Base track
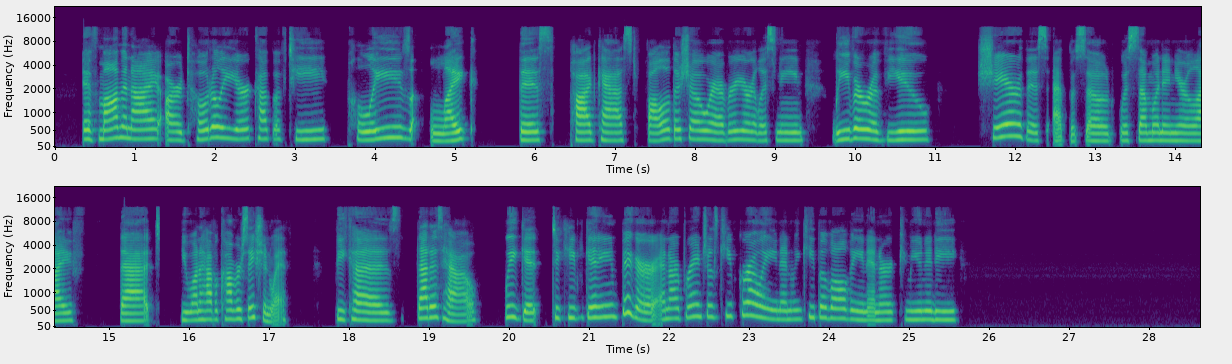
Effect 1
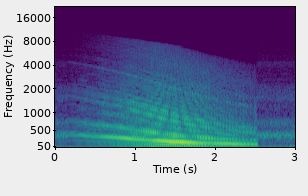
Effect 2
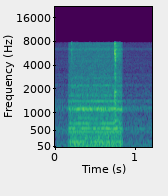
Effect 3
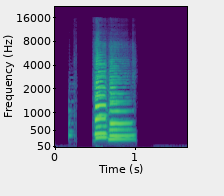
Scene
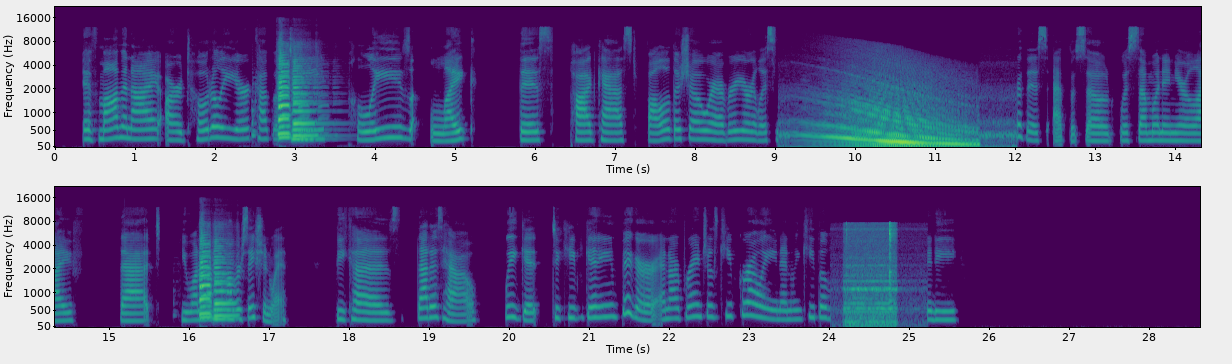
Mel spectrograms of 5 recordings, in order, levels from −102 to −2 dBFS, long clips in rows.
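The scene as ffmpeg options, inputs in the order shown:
-filter_complex "[3:a]asplit=2[a][b];[0:a]volume=-20dB[c];[a]aecho=1:1:248|496:0.075|0.0202[d];[b]agate=range=-17dB:threshold=-39dB:ratio=16:release=100:detection=peak[e];[2:a]bandreject=f=1.2k:w=14[f];[c]asplit=3[g][h][i];[g]atrim=end=9.034[j];[1:a]atrim=end=3,asetpts=PTS-STARTPTS,volume=-1.5dB[k];[h]atrim=start=12.026:end=24.014[l];[f]atrim=end=1.22,asetpts=PTS-STARTPTS,volume=-12.5dB[m];[i]atrim=start=25.226[n];[d]atrim=end=1.66,asetpts=PTS-STARTPTS,volume=-8dB,afade=t=in:d=0.004:c=hsin,afade=t=out:st=1.656:d=0.004:c=hsin,adelay=2290[o];[e]atrim=end=1.66,asetpts=PTS-STARTPTS,volume=-10dB,afade=t=in:d=0.004:c=hsin,afade=t=out:st=1.656:d=0.004:c=hsin,adelay=15630[p];[j][k]acrossfade=d=0.004:c1=hsin:c2=hsin[q];[q][l]acrossfade=d=0.004:c1=hsin:c2=hsin[r];[r][m]acrossfade=d=0.004:c1=hsin:c2=hsin[s];[s][n]acrossfade=d=0.004:c1=hsin:c2=hsin[t];[t][o][p]amix=inputs=3:normalize=0"

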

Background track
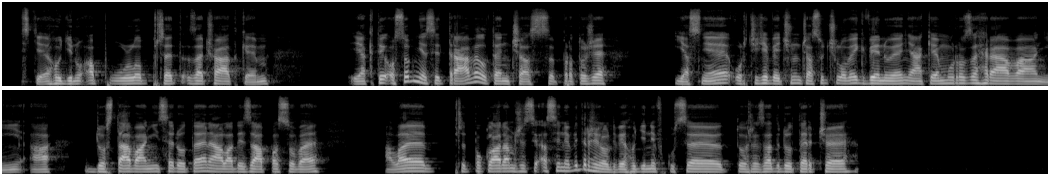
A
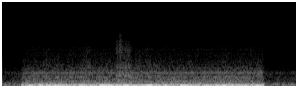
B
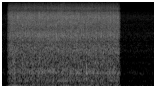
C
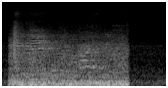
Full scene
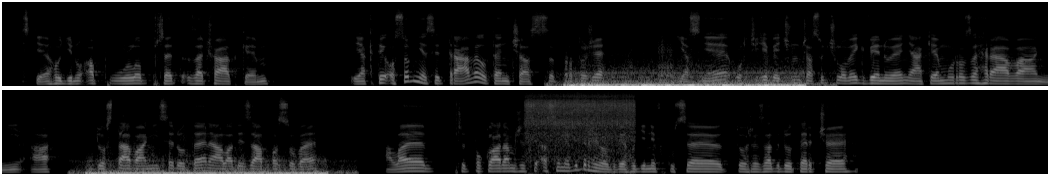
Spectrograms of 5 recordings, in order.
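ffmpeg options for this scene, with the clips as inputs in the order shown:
-filter_complex "[1:a]asplit=2[a][b];[0:a]volume=-18.5dB[c];[b]acompressor=threshold=-21dB:ratio=6:attack=3.2:release=140:knee=1:detection=peak[d];[a]atrim=end=2.94,asetpts=PTS-STARTPTS,volume=-8dB,afade=t=in:d=0.004:c=hsin,afade=t=out:st=2.936:d=0.004:c=hsin,adelay=5420[e];[d]atrim=end=2.94,asetpts=PTS-STARTPTS,volume=-8dB,afade=t=in:d=0.05,afade=t=out:st=2.89:d=0.05,adelay=11100[f];[2:a]atrim=end=1.52,asetpts=PTS-STARTPTS,volume=-16.5dB,afade=t=in:d=0.004:c=hsin,afade=t=out:st=1.516:d=0.004:c=hsin,adelay=15620[g];[c][e][f][g]amix=inputs=4:normalize=0"

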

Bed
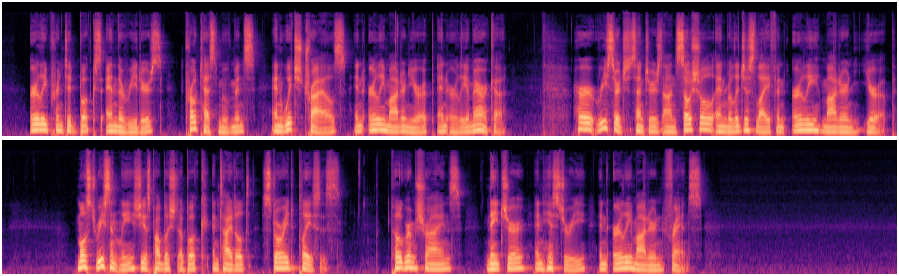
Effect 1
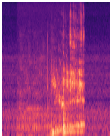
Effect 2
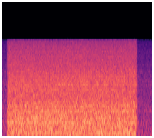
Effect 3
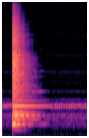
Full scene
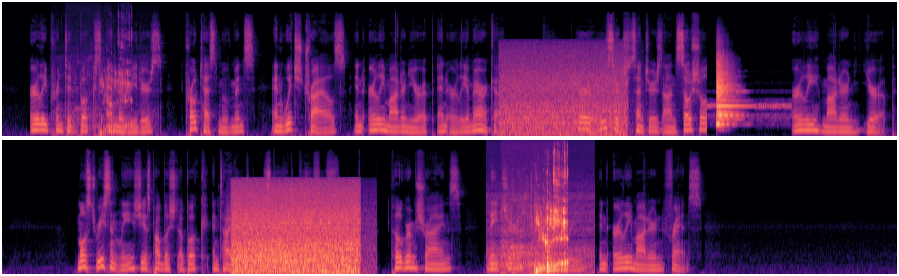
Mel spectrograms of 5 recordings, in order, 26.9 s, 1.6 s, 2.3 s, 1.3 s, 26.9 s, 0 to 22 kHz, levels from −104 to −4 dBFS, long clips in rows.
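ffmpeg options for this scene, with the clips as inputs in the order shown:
-filter_complex "[1:a]asplit=2[a][b];[2:a]asplit=2[c][d];[0:a]volume=-19dB[e];[a]alimiter=limit=-13.5dB:level=0:latency=1:release=122[f];[3:a]lowpass=f=1.7k:t=q:w=2.2[g];[e]asplit=2[h][i];[h]atrim=end=10.564[j];[g]atrim=end=1.28,asetpts=PTS-STARTPTS,volume=-0.5dB[k];[i]atrim=start=11.836[l];[f]atrim=end=1.63,asetpts=PTS-STARTPTS,volume=-16.5dB,afade=t=in:d=0.004:c=hsin,afade=t=out:st=1.626:d=0.004:c=hsin,adelay=720[m];[c]atrim=end=2.26,asetpts=PTS-STARTPTS,volume=-17dB,afade=t=in:d=0.004:c=hsin,afade=t=out:st=2.256:d=0.004:c=hsin,adelay=7370[n];[d]atrim=end=2.26,asetpts=PTS-STARTPTS,volume=-4.5dB,afade=t=in:d=0.004:c=hsin,afade=t=out:st=2.256:d=0.004:c=hsin,adelay=16780[o];[b]atrim=end=1.63,asetpts=PTS-STARTPTS,volume=-1dB,afade=t=in:d=0.004:c=hsin,afade=t=out:st=1.626:d=0.004:c=hsin,adelay=911988S[p];[j][k]acrossfade=d=0.004:c1=hsin:c2=hsin[q];[q][l]acrossfade=d=0.004:c1=hsin:c2=hsin[r];[r][m][n][o][p]amix=inputs=5:normalize=0"

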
